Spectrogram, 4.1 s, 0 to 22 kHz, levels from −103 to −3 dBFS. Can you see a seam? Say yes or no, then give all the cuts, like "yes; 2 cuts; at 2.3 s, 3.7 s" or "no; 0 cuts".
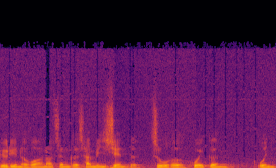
yes; 1 cut; at 2.2 s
